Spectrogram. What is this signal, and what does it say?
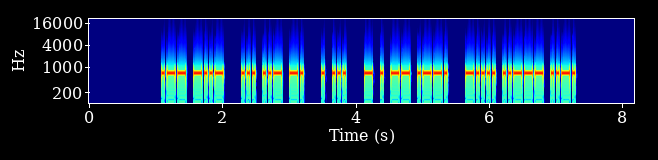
Morse code, heard as a keyed tone, about 30 wpm, 700 Hz. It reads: WX SUN ES TEMP 62F
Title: Practice QSO - Exchange 2 - Info - 30wpm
